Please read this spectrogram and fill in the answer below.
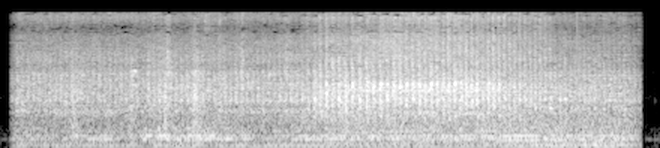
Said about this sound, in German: Sie haben recht abgelegen gewohnt. Wir sind dort mit dem Traktor ein bisschen rumgefahren, einen recht alten Traktor. Und so hat das tönt.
